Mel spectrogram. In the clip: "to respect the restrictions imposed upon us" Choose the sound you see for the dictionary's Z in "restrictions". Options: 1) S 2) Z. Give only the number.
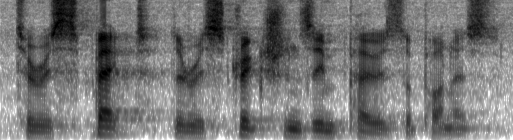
2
